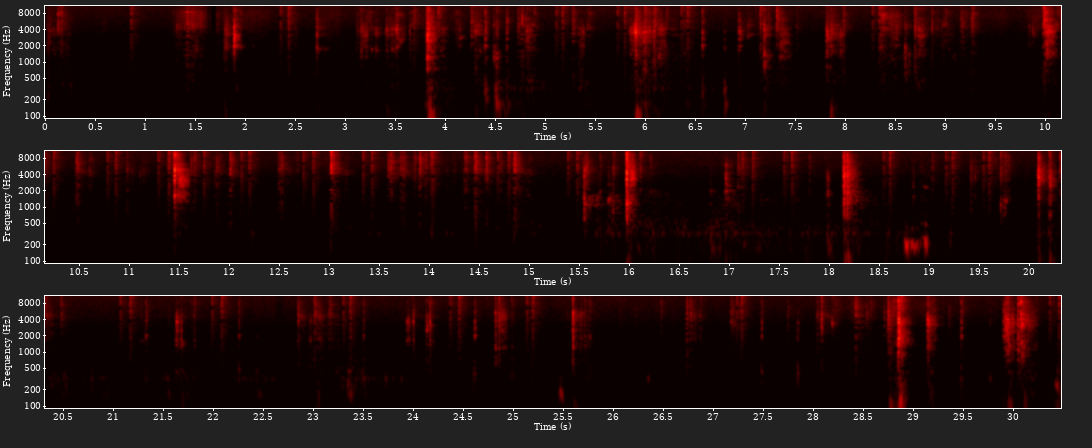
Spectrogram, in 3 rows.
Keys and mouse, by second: 1.6 /, 2.2 click, 3.2 KP_3, 3.6 Tab, 4.6 r, 5.1 g, 5.7-12.3 drag, 5.7 s, 7.0 e, 8.7-12.8 typing, 13.5 ctrl+r, 14.0 s, 14.3 middle click, 14.7 g, 15.3-16.9 shift+middle drag, 15.8 Tab, 16.9-30.4 right drag, 18.0 Tab, 19.0 click, 19.4 alt+shift+click, 19.9 s, 21.5 s, 22.7 g, 23.8 s, 24.6 Tab, 25.0-27.1 drag, 25.0-27.1 middle drag, 25.4 Tab, 26.6 z, 27.9 z, 28.5 ctrl+KP_Add, 29.7 r.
